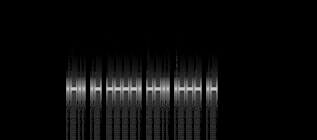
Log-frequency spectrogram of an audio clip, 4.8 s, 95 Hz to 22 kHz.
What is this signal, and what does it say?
Morse code, heard as a keyed tone, about 40 wpm, 700 Hz. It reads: LA9ZJA
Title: DXCC-100 Call Signs - 6 Characters - 40wpm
